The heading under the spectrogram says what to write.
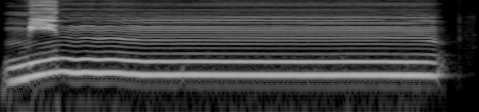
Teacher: ujung lidah nempel ke gusi gigi seri atas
